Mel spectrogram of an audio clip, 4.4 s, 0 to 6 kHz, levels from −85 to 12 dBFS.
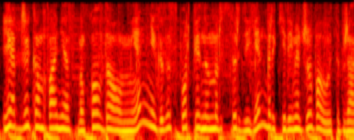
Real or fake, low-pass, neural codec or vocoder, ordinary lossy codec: real; 5.4 kHz; none; none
